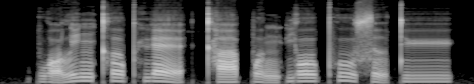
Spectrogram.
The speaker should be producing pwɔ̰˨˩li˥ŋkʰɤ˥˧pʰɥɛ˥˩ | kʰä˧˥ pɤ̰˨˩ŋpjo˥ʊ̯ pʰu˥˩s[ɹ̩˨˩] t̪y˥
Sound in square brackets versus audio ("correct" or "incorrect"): correct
